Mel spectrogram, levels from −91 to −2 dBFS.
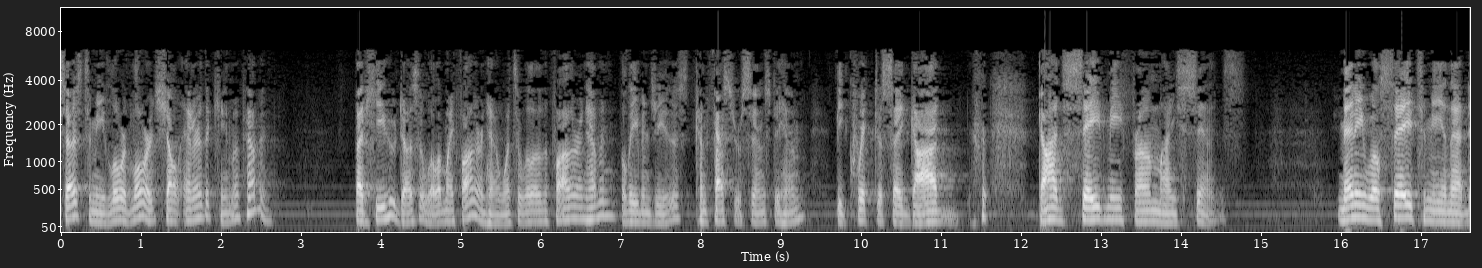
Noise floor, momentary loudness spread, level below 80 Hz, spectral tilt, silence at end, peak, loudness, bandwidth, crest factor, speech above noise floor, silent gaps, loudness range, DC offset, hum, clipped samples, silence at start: -54 dBFS; 16 LU; -56 dBFS; -6.5 dB/octave; 0 s; 0 dBFS; -19 LUFS; 6.6 kHz; 20 dB; 34 dB; none; 6 LU; under 0.1%; none; under 0.1%; 0 s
